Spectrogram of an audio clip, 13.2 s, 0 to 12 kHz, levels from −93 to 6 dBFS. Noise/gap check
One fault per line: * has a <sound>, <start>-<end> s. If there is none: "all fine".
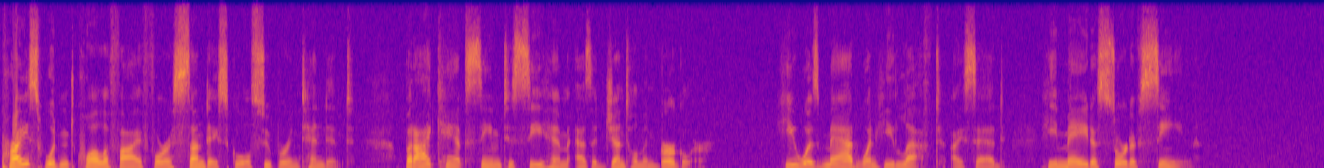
all fine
